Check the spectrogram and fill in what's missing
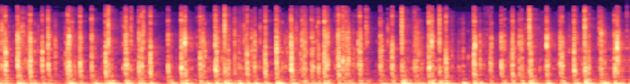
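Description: Fingertips with short nails from both hands type rapidly on a full-size black plastic computer keyboard with German key labels and hollow keys. It makes a dense stream of short, bright clicks and clacks over a steady low hum.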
